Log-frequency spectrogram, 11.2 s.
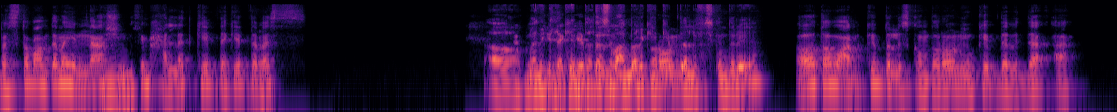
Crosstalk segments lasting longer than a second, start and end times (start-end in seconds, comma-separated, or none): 5.2-7.0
